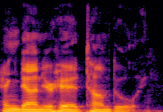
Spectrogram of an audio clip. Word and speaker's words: Dula: A man named Tom Dula, pronounced Dooley, but it's D-U-L-A is how it's mm-hmm. spelled, but it's pronounced Dooley, was convicted and hanged for the crime.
